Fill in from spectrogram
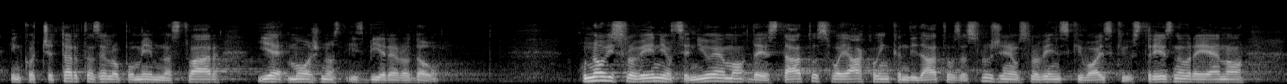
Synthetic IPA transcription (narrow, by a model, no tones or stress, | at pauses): inkɔt̪̚t͡ʃɛt̪əɾt̪azɛloːpɔmembnast̪ʋaːɾjɛmoːʒnɔst̪ḭzbiːɾɛɾɔd̪ɔw | unɔːʋislɔʋeːnijiɔt̪sɛnjuːjɛmɔd̪ajɛst̪aːt̪usʋɔjaːkɔwinkand̪id̪aːt̪ɔwzasluːʒɛnjɛwslɔʋeːnskiʋɔːjskiust̪ɾeːznɔwɾɛjɛːnɔ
